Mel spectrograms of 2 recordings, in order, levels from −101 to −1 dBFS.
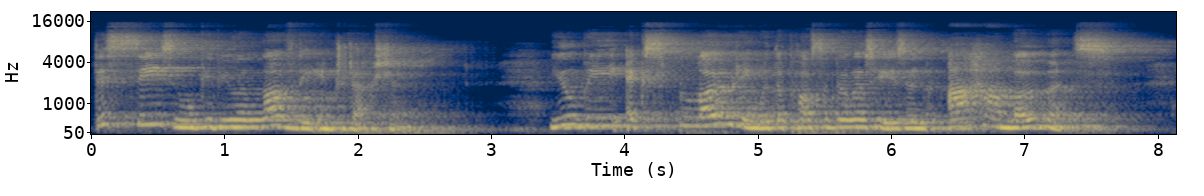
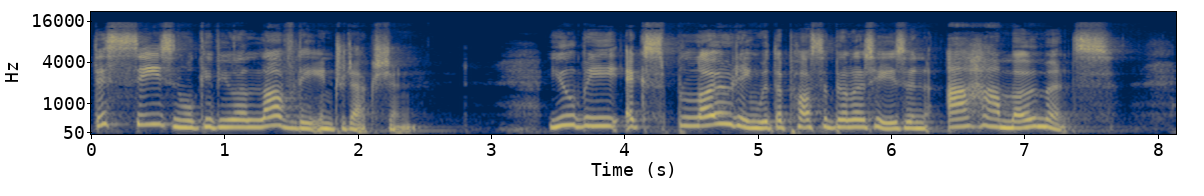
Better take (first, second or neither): second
